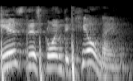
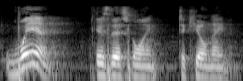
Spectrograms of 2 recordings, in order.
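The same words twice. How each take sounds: First: "Is this going to kill Naaman?" pitched high, leaning on IS; question stressed on IS. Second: "When" set apart and stronger, then a pause and a low finish; stress on WHEN. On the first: Preacher dismissing the wrong question, stress on "Is". Rejected question set against the real one. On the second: Preacher posing the real question, stress on "When". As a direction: hit "When", pause, drop low for the rest. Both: Shown as a demonstration.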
